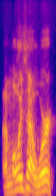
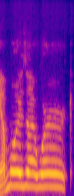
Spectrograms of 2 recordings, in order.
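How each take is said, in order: First: Said in the usual way. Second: High, slow mock catchphrase voice; his own running joke, said high and drawn out. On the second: Shown as a demonstration. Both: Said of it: "That's, like, my, like, thing".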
